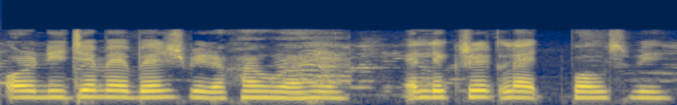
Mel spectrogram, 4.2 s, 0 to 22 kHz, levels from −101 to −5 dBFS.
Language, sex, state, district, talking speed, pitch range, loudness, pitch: Hindi, female, Arunachal Pradesh, Papum Pare, 185 wpm, 200-220 Hz, -15 LUFS, 210 Hz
